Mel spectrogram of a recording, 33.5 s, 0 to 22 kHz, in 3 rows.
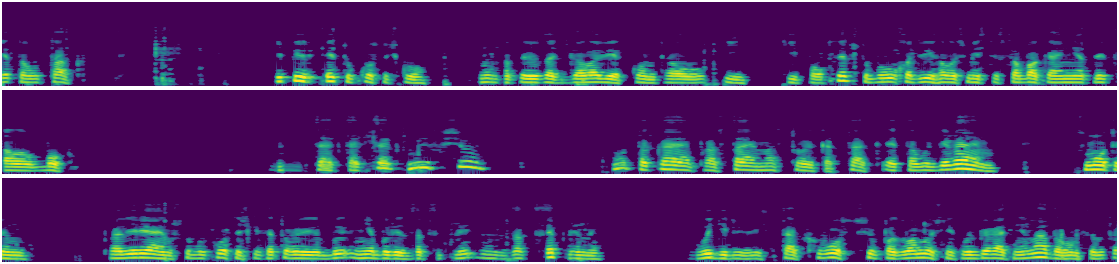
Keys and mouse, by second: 1.4 middle click, 2.3 middle click, 4.9 shift+click, 6.8 ctrl+p, 10.8-11.9 middle drag, 15.1 KP_1, 17.1-19.4 drag, 22.4 shift+click, 24.4 shift+click, 25.4-26.8 middle drag, 27.5 shift+middle click, 28.2-29.9 middle drag, 31.8 middle click, 32.8 KP_1.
